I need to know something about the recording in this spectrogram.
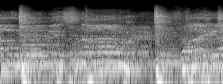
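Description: Live music from a duo: guitar with singing.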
